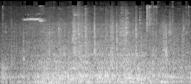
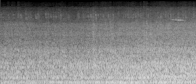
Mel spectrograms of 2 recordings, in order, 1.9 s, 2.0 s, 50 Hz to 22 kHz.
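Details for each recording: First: 2005 Chevy Astro Van overheating, heard inside with an exchanged aftermarket fan clutch: a whooshing roar swells and holds over the engine, quieter than before; fan clutch suspected staying locked up; 170 thermostat replaced the 195. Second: 2005 Chevy Astro Van after a new fan clutch and radiator to cure overheating and a roaring fan clutch: steady, even engine hum with no fan roar; now normal, though temperature still reads a little high with a 170 thermostat.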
